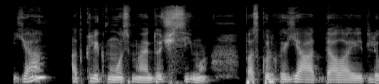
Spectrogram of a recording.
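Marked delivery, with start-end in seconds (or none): 0.1-0.5 very high, startled "Я?"; surprised yelp. Acted. A pupil answering the teacher, startled high "Я?". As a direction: jump up in pitch, caught off guard. Girl answers to her mother's name.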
